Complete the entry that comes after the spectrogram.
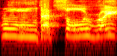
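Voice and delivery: very high, very slow wrestler drawl, every word drawn out. Imagining ordering food at McDonald's: Macho Man voice. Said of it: "The Macho Man's like".

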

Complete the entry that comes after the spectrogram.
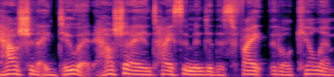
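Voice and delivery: ordinary talk

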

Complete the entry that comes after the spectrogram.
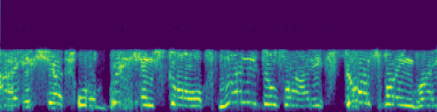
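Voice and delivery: hard, insistent, forceful, every word pushed hard. A mother argues with her daughter's school, yelling. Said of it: "Who are you yelling at like that?".

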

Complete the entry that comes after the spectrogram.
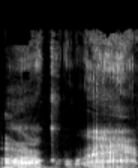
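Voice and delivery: character voice in a whisper. Redoing the other speaker's answer as suggested: Roy voice.

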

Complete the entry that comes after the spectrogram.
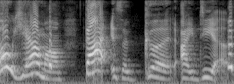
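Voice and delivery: loud, mock peppy, perky kid's voice. A mother retells her child's reply, imitating a peppy reply. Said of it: "she was very peppy in her response".

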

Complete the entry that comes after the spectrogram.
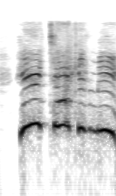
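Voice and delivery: shrieking, very high, loud hollering scream. Act out a woman who was pulled over and refused her ticket, imitating someone hollering and screaming. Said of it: "hollering and screaming".

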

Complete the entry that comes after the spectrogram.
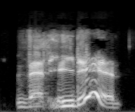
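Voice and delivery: put-on sage-like master voice with inverted word order. Answering a question about another player: Yoda voice. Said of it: "Why are you trying to sound like Yoda?".

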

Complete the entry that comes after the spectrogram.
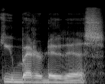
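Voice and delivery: put-on deep, commanding voice. Speaker imitates one particular guy with 2,500 followers, in a deep commanding voice. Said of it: "he's got a deep voice and he's like very commanding".

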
